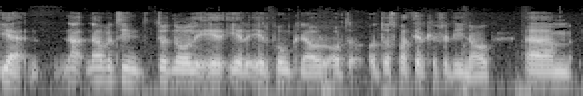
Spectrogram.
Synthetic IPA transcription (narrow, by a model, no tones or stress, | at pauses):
jɛ | nanavɔtʰiːnd̥oːdnoːlˠiɾirpʰʊŋkʰnawrɔ̰dɔdɔsb̥aθjarkʰəfrɛdɪnɔlˠəːm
